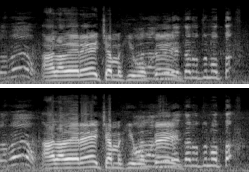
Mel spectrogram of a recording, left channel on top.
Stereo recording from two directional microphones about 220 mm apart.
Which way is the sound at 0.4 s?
50° left (ahead or behind).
